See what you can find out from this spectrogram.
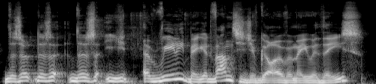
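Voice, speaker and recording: A man with a lively, swooping pitch that rises and falls as he tells a story. He hosts a casual podcast chat and talks with relaxed, chatty ease. His manner is storytelling, and he throws in bits of a mock Scottish voice. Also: quick pace. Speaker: podcast host. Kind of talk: casual banter.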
